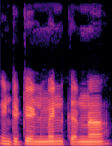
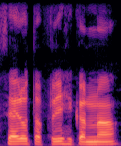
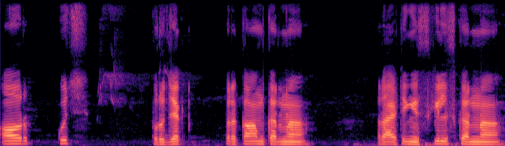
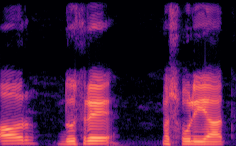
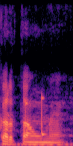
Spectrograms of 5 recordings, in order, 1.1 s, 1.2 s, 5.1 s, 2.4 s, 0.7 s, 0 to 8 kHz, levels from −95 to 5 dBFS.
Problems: none marked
